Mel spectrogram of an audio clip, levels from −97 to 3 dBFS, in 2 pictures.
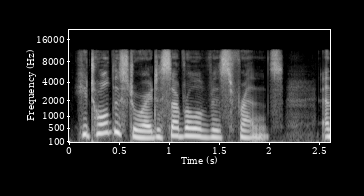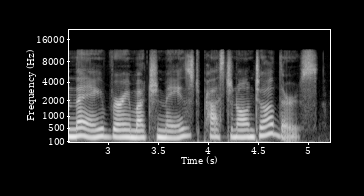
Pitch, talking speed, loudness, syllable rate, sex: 235 Hz, 220 wpm, -16 LUFS, 5.7 syllables/s, female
